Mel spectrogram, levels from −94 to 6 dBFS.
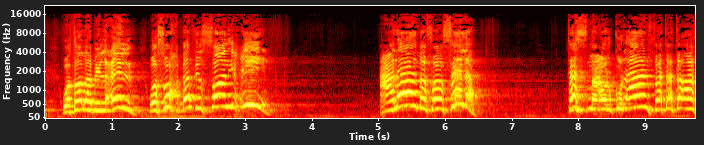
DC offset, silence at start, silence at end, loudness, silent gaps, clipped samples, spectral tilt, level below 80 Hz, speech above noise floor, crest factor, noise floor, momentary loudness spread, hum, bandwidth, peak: under 0.1%; 0 s; 0 s; -12 LUFS; none; under 0.1%; -2 dB/octave; -50 dBFS; 40 dB; 14 dB; -52 dBFS; 5 LU; none; 16.5 kHz; 0 dBFS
